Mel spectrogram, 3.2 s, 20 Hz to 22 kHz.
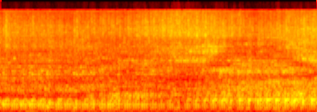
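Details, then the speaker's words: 1991 Suzuki Katana 600, about 50,000-55,000 miles, aftermarket gauges; even four-cylinder idle with a slight rise in revs, no misfire or stumble; running healthy. "Alright, so I'm gonna go ahead and start it up. Let you see what it hit. Let you hear what it sounds like and let you see it run."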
